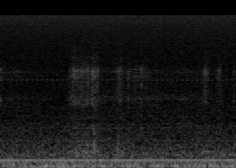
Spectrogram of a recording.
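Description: A pen scratching across paper in short strokes while drawing, the longest stroke a little under a second in, over a steady low hum.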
